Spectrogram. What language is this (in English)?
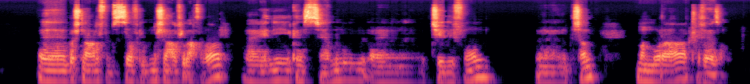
Moroccan Arabic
